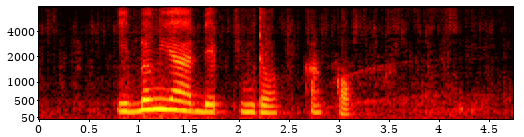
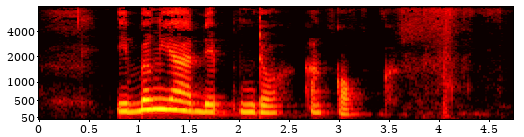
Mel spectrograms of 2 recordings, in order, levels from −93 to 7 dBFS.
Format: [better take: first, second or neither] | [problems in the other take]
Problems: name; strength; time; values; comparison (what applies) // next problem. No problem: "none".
second | noise reduction (neural separator model SepFormer DNS4)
